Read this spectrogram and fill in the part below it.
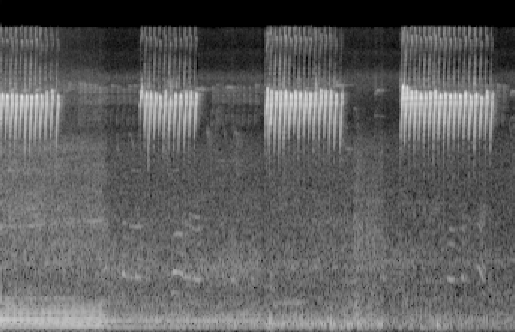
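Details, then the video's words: Cinereous tit on a lure recording for stimulating other birds: four buzzy, rapid rattling bursts, each under a second long, spaced about one and a half seconds apart, with a low hum at the start. "Pancingan Gelatik Bahan || Seketika Langsung Nyaut cocok untuk pancingan Gelatik malas Bunyi..!!"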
